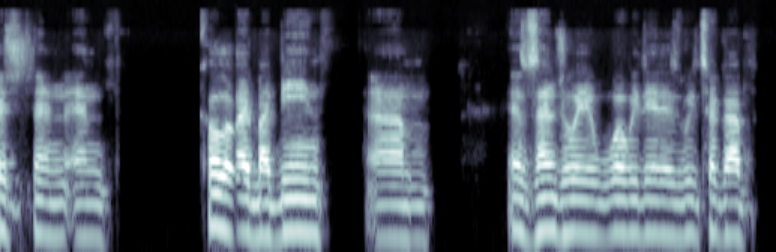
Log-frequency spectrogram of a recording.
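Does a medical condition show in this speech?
Yes: cerebral palsy.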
